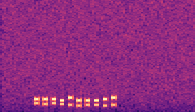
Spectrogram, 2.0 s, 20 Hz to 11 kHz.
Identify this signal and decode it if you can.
DTMF, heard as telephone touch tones, dialled by machine, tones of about 40 ms. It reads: 0807614426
